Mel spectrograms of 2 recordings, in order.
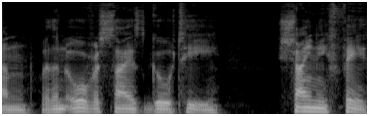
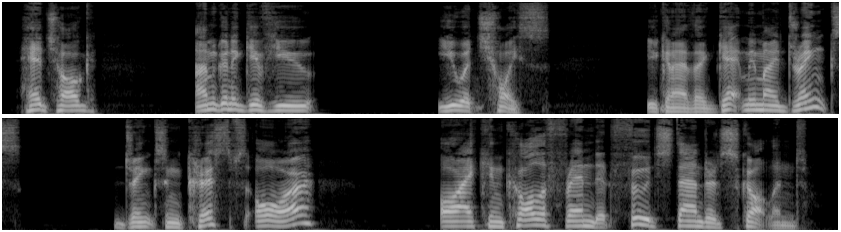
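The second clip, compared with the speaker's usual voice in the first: put-on police officer voice, pitched up, words slurring; 7 semitones higher, 3 dB louder than usual. After five or six pints, a man addresses the barman in his best police officer voice. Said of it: "put on his best police officer voice".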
